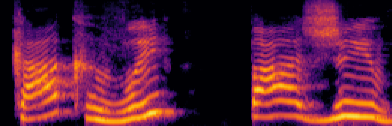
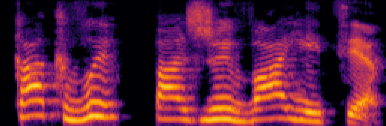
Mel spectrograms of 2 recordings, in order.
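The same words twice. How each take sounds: First: Как вы, pause, поживаете syllable by syllable; pronunciation demo. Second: Said in the usual way. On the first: Shown as a demonstration. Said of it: "Let's learn pronunciation". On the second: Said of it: "That's a formal way".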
